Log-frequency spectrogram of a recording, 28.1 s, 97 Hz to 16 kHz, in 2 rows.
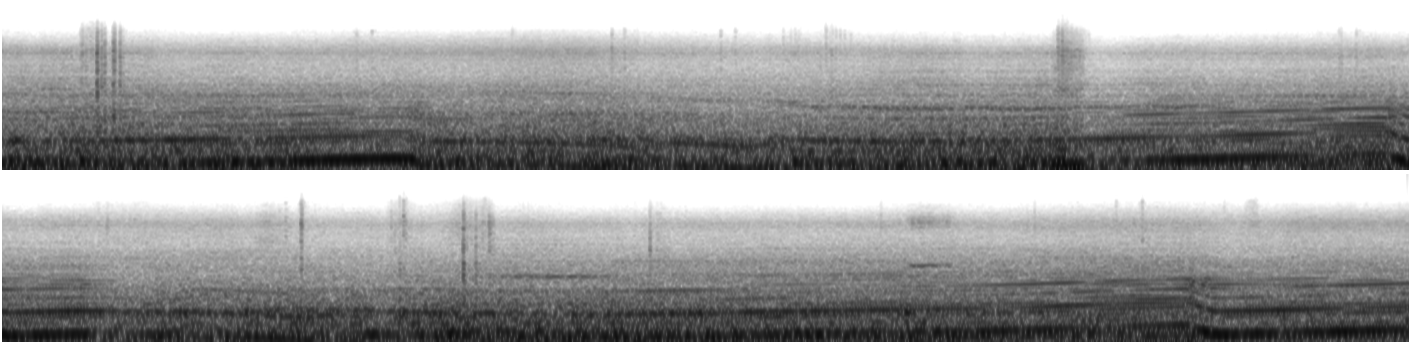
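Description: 2018 MINI John Cooper Works' turbocharged four-cylinder engine under hard acceleration, heard inside the cabin: its note climbs steadily through the revs and drops suddenly at an upshift about halfway through and again near the end. A few short sharp clicks sound over it.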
